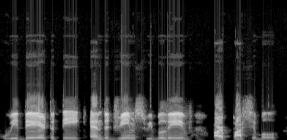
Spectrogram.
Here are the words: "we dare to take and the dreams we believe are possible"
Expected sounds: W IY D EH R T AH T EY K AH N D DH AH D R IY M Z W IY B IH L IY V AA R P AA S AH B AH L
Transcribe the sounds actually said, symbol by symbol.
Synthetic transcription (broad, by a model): W IY D EH R T AH T EY K AH N D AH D R IY M S W IY B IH L IY V AA R P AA S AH B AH L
